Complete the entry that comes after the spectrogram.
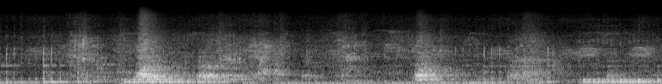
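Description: Lion growling in several short, low bursts.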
